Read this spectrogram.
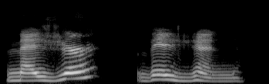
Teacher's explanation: There's also a slight backward movement of the tongue tip or blade toward the area just behind the alveolar ridge when you make these sounds.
